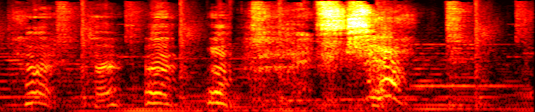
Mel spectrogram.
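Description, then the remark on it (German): A few short, rising voiced breaths build up to a single loud, explosive sneeze after sniffing a cup of tea filled with pepper, followed by a brief trailing vocal sound. “Gesundheit.”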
